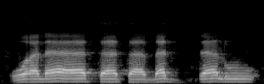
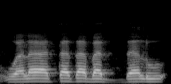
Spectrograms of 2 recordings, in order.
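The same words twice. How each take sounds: First: Each short 'a' vowel is pronounced fully. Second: The short 'a' vowels are rushed and clipped. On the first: The speaker calls it right. "harusnya dibaca" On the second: The speaker calls it wrong.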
